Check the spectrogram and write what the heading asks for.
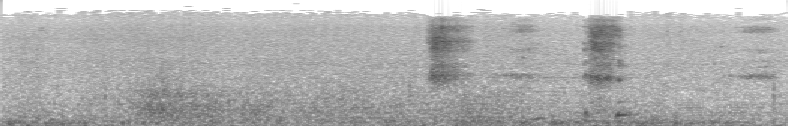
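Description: Steady, roaring stormy wind under black storm clouds fills the scene with a dense low rumble, while a few brief higher gusts or rattles cut through near the middle and end.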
